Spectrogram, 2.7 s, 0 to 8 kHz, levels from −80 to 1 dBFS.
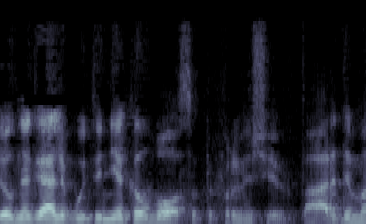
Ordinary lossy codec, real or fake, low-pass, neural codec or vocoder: MP3, 32 kbps; fake; 7.2 kHz; codec, 16 kHz, about 1 kbps, DyCAST, with the encoder's durations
